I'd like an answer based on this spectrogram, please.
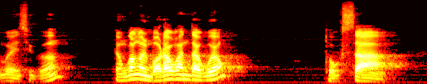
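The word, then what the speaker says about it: δόξα: 헬라어로 쓰여져 있는데 헬라어에서 영광을 찾아보면 영광이 뭐로 나오냐면 독사라고 나와요. 독사. 따라해 봅시다. 독사. 예. 뱀이 독사. 무은 독사가 아니고 예. 헬라어. 발음이 독사라는 겁니다.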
